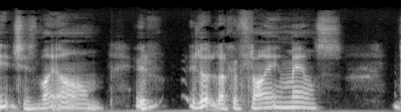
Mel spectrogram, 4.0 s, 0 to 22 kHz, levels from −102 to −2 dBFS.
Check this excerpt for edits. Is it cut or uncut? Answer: uncut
